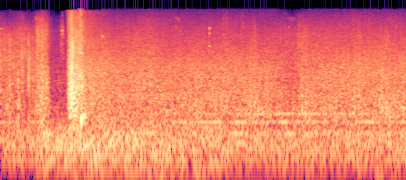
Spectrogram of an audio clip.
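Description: Wind rushes past during a glide.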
